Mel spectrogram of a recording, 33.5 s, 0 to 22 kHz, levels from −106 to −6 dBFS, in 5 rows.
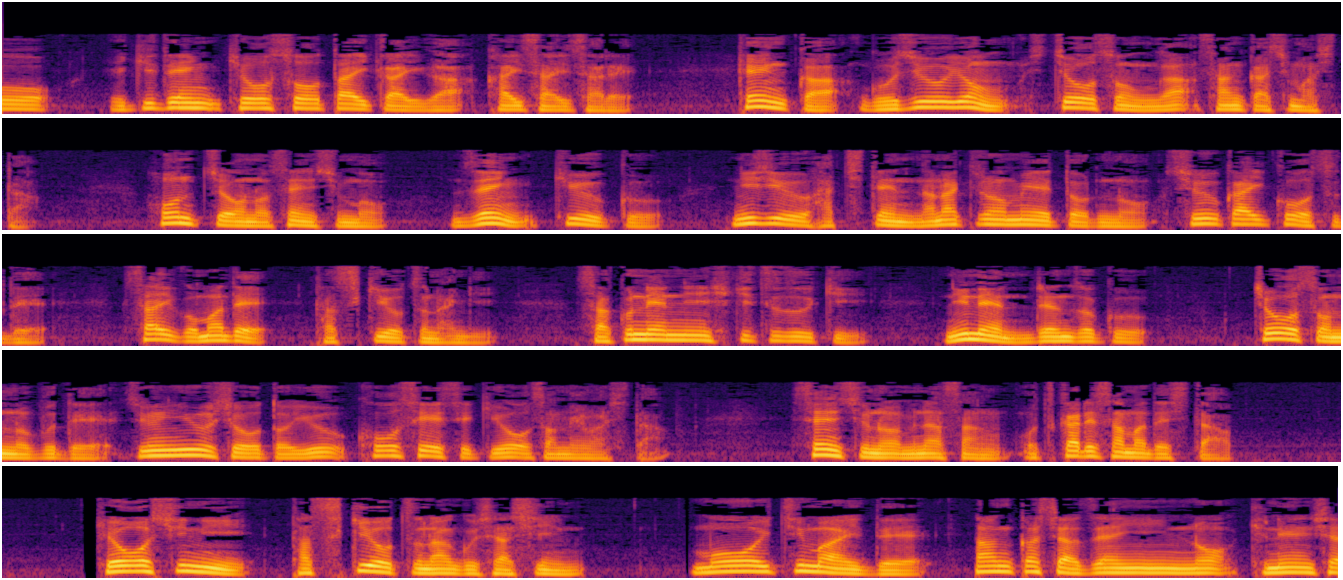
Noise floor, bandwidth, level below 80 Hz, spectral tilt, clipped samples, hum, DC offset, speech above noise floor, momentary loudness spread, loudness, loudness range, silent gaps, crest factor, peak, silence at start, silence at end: -62 dBFS; 8 kHz; -50 dBFS; -8 dB/octave; under 0.1%; none; under 0.1%; 41 dB; 13 LU; -22 LUFS; 4 LU; 27.19-27.25 s; 16 dB; -4 dBFS; 0 s; 0 s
